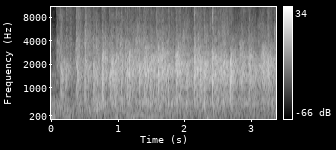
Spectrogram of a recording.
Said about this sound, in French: Qu'il se dénonce, qu'il se lève. Ou qu'elle se lève, je sais pas. Il y a eu un petit... Fout. Un petit applaudissement au fond.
